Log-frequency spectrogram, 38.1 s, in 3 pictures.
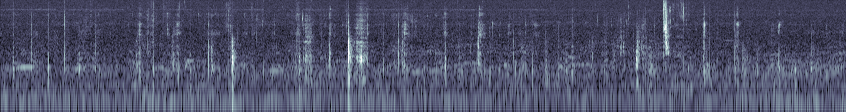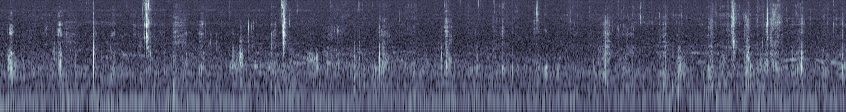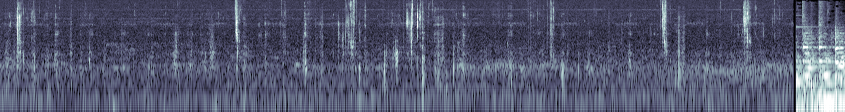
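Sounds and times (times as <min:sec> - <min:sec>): chewing food: 0:00.0 - 0:37.3
loud music: 0:37.3 - 0:38.0.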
